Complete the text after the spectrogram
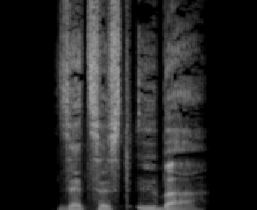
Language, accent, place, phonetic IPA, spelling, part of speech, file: German, Germany, Berlin, [ˌzɛt͡səst ˈyːbɐ], setzest über, verb, De-setzest über.ogg
- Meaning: second-person singular subjunctive I of übersetzen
